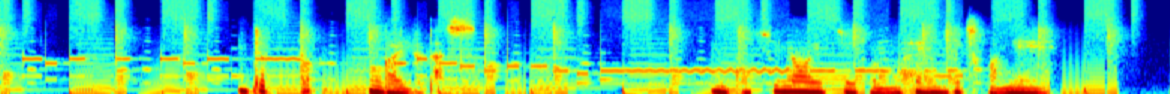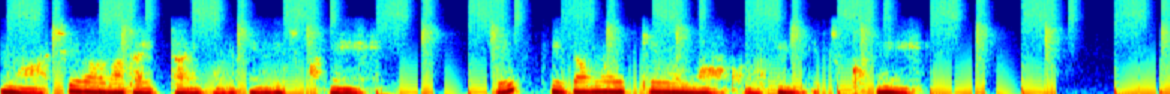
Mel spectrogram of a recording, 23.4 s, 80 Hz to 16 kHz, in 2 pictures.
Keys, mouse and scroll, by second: 0.1 alt+right click, 0.3-1.7 alt+drag, 3.6 click, 4.7 alt+middle click, 4.9 click, 6.5 alt+click, 8.0-9.5 alt+drag, 10.6-12.8 alt+drag, 13.5 alt+click, 14.2-15.3 drag, 16.2 shift+q, 17.1 alt+click, 18.0 alt+click, 19.4 shift+q, 21.1 r, 22.0 click.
